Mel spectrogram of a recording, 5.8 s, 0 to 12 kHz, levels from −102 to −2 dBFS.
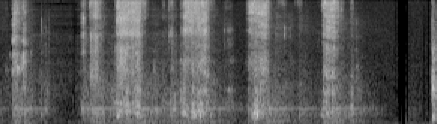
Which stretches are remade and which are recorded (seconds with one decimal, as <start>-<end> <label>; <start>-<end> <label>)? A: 0.0-0.4 recorded; 0.4-2.9 remade; 2.9-5.8 recorded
